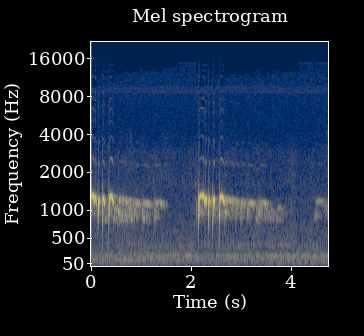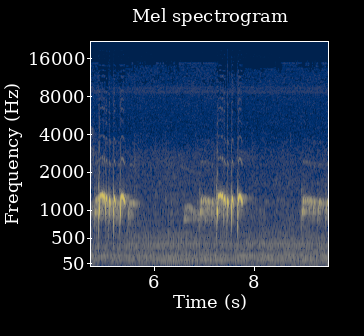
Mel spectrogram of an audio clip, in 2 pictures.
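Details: Local zebra dove singing: bursts of three or four sharp, clipped notes followed by a long, soft, level coo. Phrases repeat roughly every two and a half seconds over a low background hum.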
